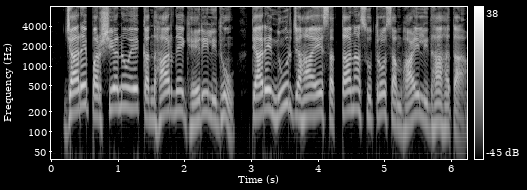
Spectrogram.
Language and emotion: Gujarati, neutral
